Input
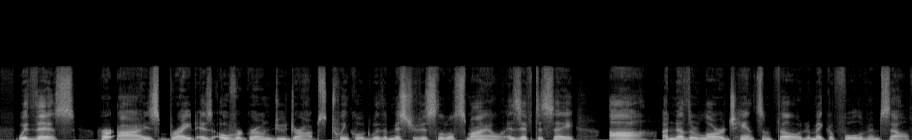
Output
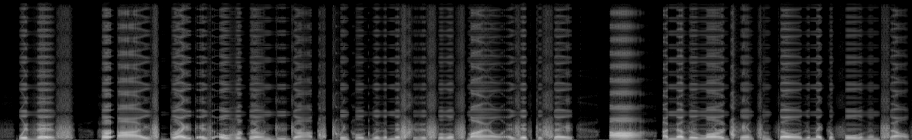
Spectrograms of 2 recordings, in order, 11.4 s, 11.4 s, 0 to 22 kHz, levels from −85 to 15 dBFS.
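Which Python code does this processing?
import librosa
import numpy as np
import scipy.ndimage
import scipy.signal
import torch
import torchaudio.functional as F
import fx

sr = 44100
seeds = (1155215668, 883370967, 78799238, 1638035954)

y = fx.sample_hold(x, sr, seeds[0], rate_hz=4200.0, jitter_pct=0)
y = fx.spec_box(y, sr, start_s=10.1, length_s=0.42, low_hz=2200.0, high_hz=4800.0, gain_db=-6)
y = fx.band_shelf(y, sr, hz=940.0, db=13.0, octaves=2.7)
y = y * librosa.db_to_amplitude(-8.0)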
